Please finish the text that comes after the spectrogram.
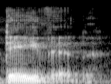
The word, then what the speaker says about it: D4VD: And it's pronounced David. Yeah. But it's written D4VD.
